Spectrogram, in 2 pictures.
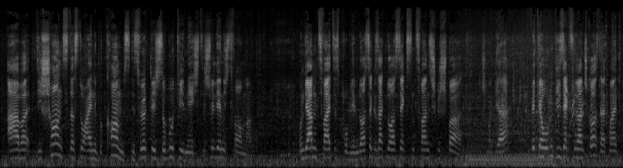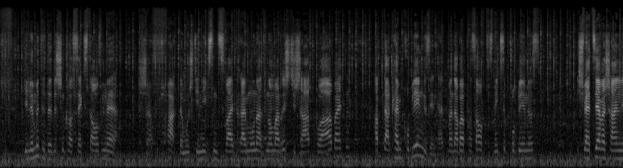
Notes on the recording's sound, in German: Die Story habe ich mal kurz auf der Magic Bike Rüdesheim am Rhein aufgenommen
